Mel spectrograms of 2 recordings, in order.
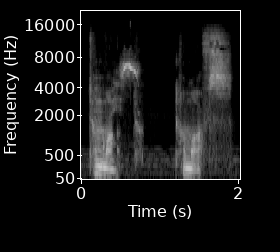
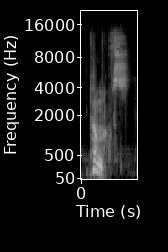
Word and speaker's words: Tomoffs: Uh, me and my husband's last name is Thomas. Thomas. Tomoffs. That's how you pronounce it.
